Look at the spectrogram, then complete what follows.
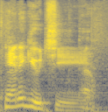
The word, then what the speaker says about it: Taniguchi: I would say in, is it pronounced Taniguchi or Taniguchi? Taniguchi.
